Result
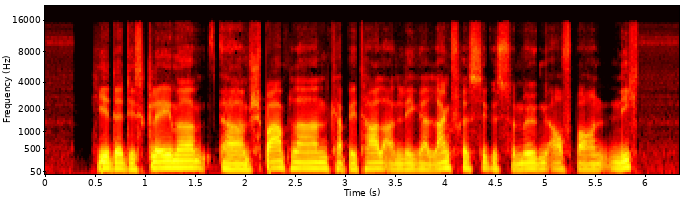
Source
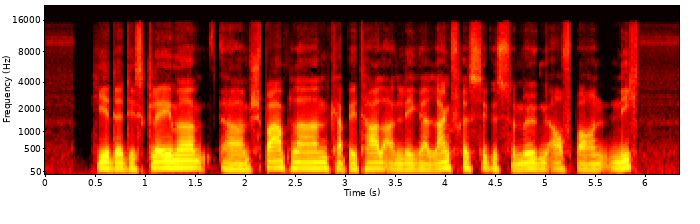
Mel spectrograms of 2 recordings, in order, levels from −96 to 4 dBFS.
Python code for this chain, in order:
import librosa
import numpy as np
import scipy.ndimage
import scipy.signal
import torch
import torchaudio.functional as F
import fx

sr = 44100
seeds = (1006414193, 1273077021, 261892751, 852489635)

y = fx.band_squash(x, sr, depth_pct=70, at=(0.57, 2.25))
